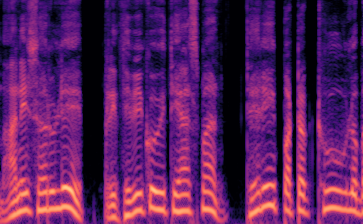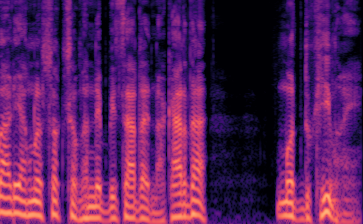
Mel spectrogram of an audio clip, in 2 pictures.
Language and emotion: Nepali, sad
